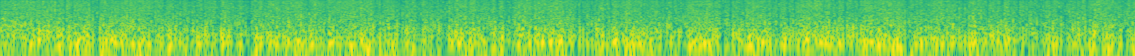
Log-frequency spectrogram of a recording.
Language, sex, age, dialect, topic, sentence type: Chhattisgarhi, female, 36-40, Central, agriculture, statement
